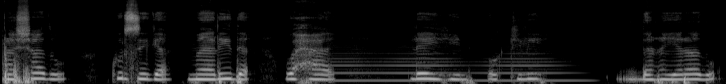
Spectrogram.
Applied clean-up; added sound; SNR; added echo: none; Wind instrument, woodwind instrument; 17 dB; none.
